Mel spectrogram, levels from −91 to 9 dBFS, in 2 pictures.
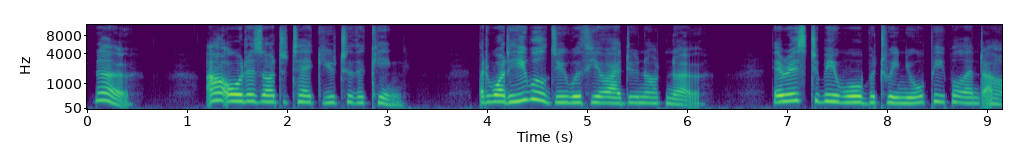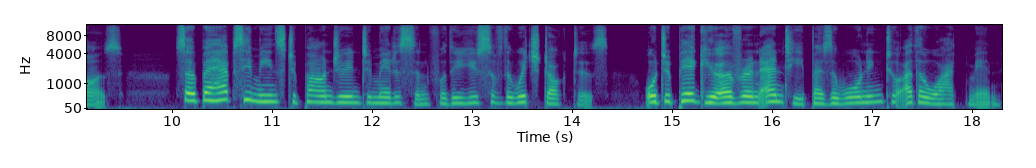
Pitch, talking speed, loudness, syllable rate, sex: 205 Hz, 205 wpm, -19 LUFS, 5.2 syllables/s, female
